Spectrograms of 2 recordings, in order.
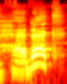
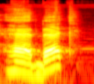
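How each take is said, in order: First: The vowel in ache sounds like E. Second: The vowel in ache sounds like A. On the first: The speaker calls it wrong. "c'est pas headache, because here, ça pas prononcer A, pas prononcer tant coup E" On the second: The speaker calls it right. "il prononce tant coup A"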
